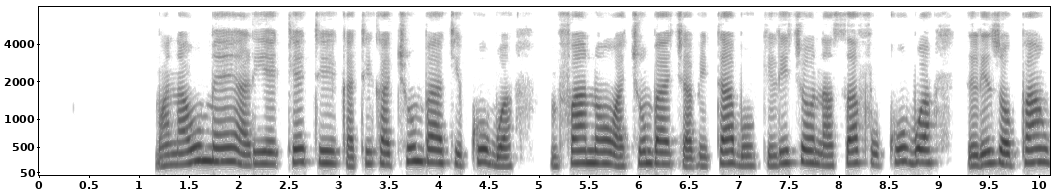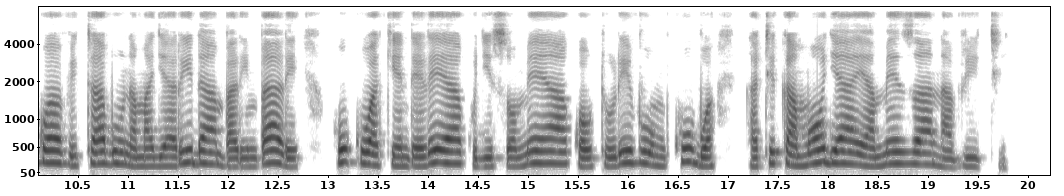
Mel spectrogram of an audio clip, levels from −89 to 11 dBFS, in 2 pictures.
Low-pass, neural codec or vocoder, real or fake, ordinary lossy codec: 7.2 kHz; none; real; MP3, 64 kbps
